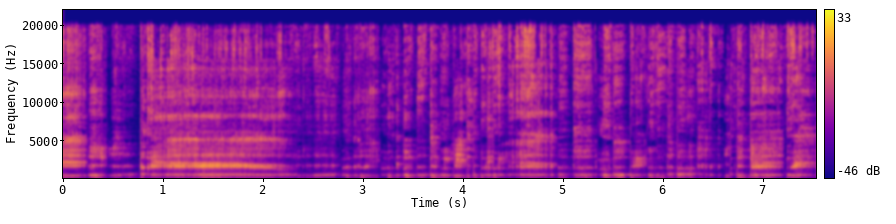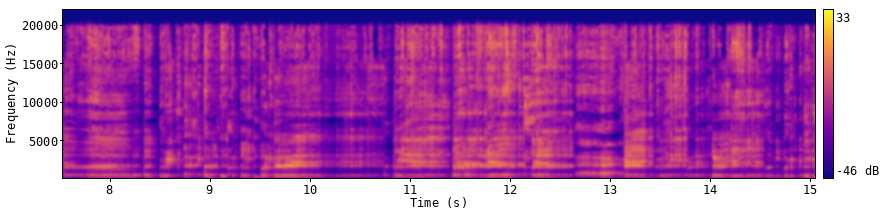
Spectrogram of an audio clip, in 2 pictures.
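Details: Deliberate burping run: a long, nearly continuous series of loud, drawn-out burps, one after another with brief pauses.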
